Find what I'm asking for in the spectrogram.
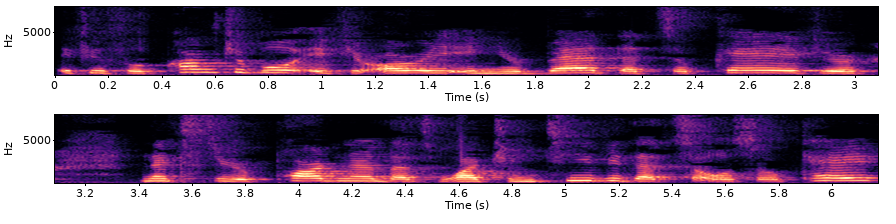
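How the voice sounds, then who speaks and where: Speaking in a high pitch, a woman shows ordinary pitch variation. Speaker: spiritual business coach. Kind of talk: guided meditation; live stream talk. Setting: live stream. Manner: slow; soft-spoken. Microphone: new wireless microphone.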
